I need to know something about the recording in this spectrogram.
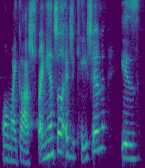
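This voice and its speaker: A woman's voice: mid-range voice, big pitch swings, normal speed, a little mellow, husky. Upbeat woman in her thirties presenting. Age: 30s. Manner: upbeat, encouraging, many ums. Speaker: financial literacy presenter. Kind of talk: online workshop presentation.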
